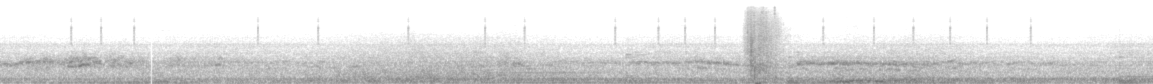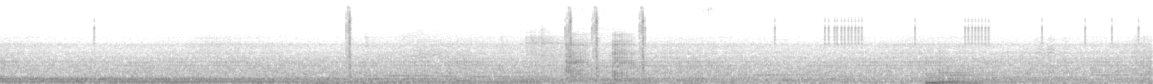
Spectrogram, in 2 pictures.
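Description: Short electronic clicks sound as menu items are scrolled through.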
